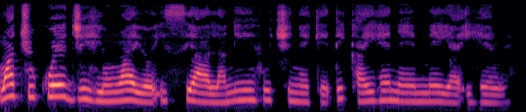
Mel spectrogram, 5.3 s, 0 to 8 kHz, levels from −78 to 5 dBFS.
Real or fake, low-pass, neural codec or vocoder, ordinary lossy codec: real; 7.2 kHz; none; none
